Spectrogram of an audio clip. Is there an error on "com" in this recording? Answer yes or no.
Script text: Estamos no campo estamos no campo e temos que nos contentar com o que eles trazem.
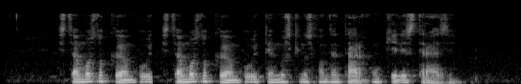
no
